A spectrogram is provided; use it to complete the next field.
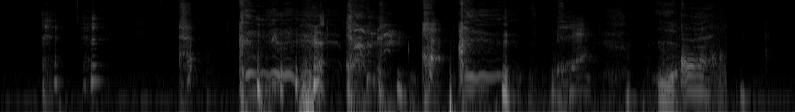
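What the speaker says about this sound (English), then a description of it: "And cough when you need to cough." Several harsh coughs and throat-clearing bursts, close and loud, with short quiet gaps and some speech mixed in.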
